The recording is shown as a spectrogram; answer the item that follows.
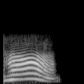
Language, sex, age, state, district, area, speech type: Maithili, female, 60+, Bihar, Muzaffarpur, rural, conversation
